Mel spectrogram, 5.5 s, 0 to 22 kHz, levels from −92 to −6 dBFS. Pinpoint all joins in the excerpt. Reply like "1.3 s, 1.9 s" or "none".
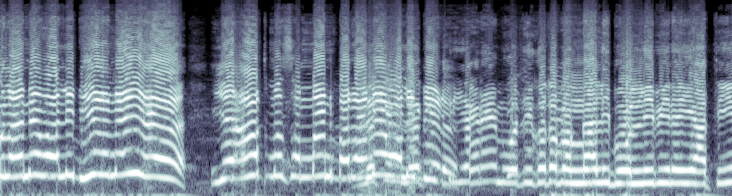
3.5 s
